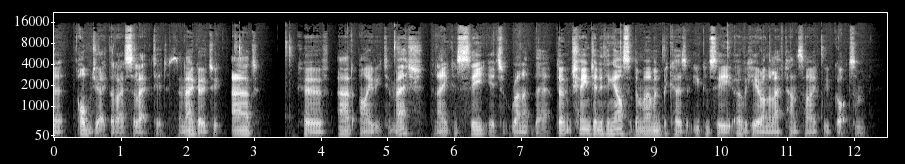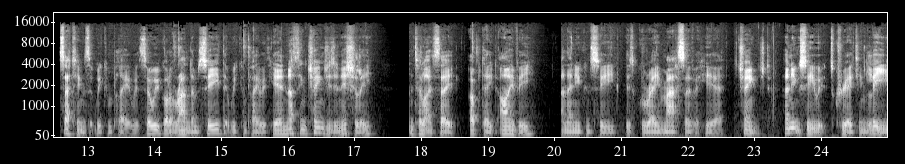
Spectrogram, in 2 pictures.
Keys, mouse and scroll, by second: 2.7 click, 8.5 click, 14.3 click, 18.7 click, 20.9 shift+middle click, 22.1-22.4 scroll up 1, 22.8 shift+middle click.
